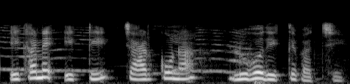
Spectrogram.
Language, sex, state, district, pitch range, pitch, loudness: Bengali, female, West Bengal, Darjeeling, 225-290 Hz, 245 Hz, -15 LUFS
